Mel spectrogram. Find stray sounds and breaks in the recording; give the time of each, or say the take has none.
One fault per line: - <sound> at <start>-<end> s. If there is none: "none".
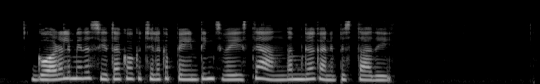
none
